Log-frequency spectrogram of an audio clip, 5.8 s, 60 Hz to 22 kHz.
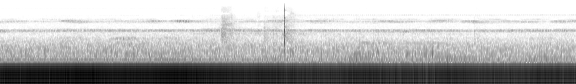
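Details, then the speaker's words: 52-inch Harbor Breeze Lakeside II ceiling fan before restoration, working only on low on all three speeds: loud steady low hum from a cracked, slightly melted capacitor, to be replaced. "and it makes a humming noise makes a the humming noise is a little bit loud and I will replace it the capacitor"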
